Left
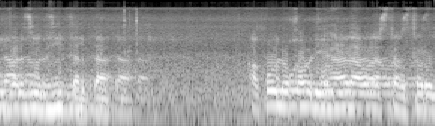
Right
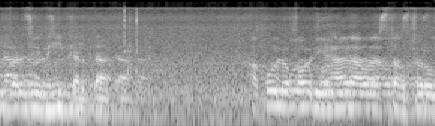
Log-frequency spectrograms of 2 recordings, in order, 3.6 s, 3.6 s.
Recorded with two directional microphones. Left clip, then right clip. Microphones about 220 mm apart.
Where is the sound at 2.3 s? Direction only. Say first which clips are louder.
Left 4 dB; 20° left (ahead or behind).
